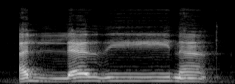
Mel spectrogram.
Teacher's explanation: ज़ाल याज़ी या मद्दा है, यहाँ पर हम थोड़ा लंबा करके पढ़ेंगे। अल्लज़ीना, ज़ाल बारीक भी पढ़नी है हमने, इसकी अदायगी ज़ा नहीं होती बल्कि ज़ा होती है।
